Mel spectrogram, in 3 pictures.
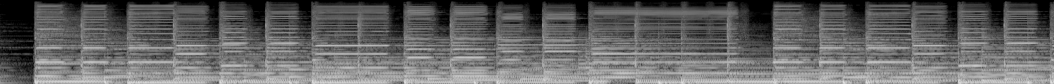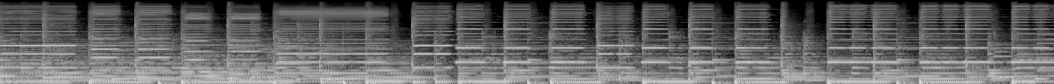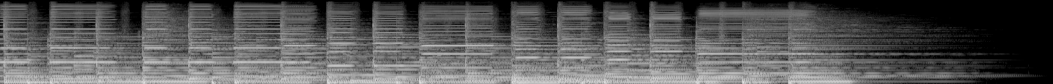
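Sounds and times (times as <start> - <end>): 
blues harmonica: 0.3 - 30.5.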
